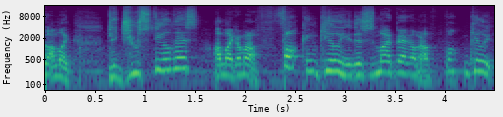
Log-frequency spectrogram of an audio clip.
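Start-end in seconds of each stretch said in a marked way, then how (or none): 0.6-1.5 high, heated mock demand; acted angry accusation. Acting out angry confrontation. 1.9-4.5 high, heated mock threat; imitated rage in a high voice; acted furious threat. Acting out threat to suspected thief.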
